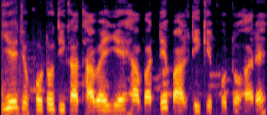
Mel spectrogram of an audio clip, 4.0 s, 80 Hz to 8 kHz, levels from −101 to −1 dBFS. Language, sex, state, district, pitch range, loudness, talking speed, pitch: Chhattisgarhi, male, Chhattisgarh, Rajnandgaon, 110-125 Hz, -15 LUFS, 180 wpm, 120 Hz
